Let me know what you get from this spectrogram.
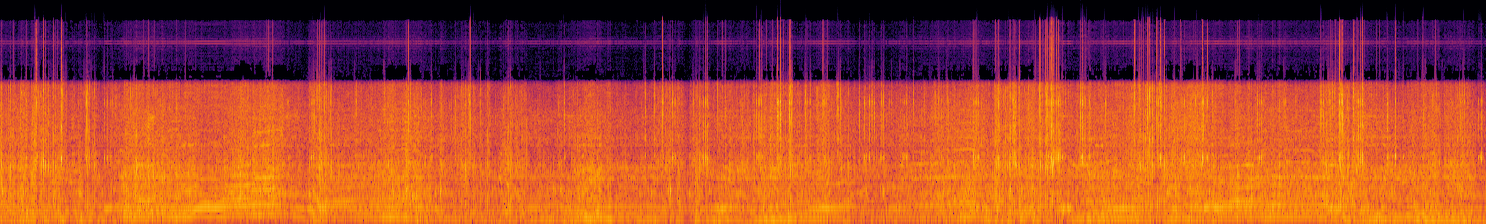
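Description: Engine of an off-road VW Baja Bug revving up and down again and again as it drives a rough dirt trail, heard from inside the open, roll-caged cab.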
